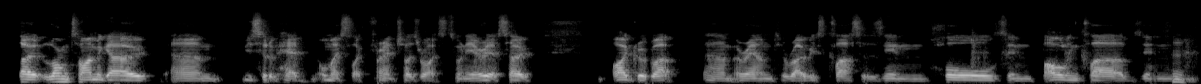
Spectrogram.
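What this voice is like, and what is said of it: Australian accent. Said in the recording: “I'm Australian originally... yeah, I gathered that, yeah... Is the twang still there?”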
